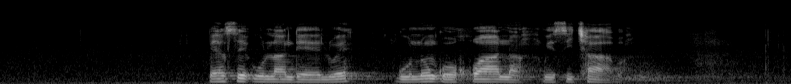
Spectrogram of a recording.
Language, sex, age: South Ndebele, male, 23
